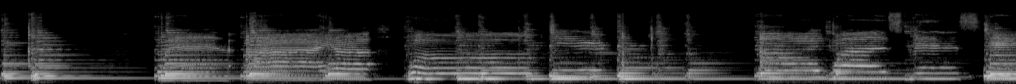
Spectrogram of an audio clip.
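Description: Ukulele strummed in chords, following a set strum pattern of down and up strokes. Early on one chord is left to ring and fade, then the strumming picks up again and carries on steadily.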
